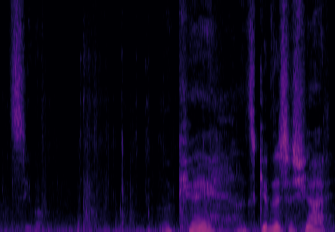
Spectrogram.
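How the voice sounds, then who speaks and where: A man's voice: medium pitch, animated, measured pace, very noisy, natural voice. An actor playing a wry, adventurous treasure hunter, bantering with his brother.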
